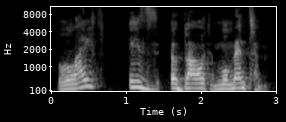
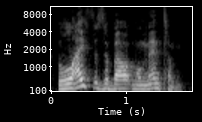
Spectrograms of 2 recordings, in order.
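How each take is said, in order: First: Each word slow and weighted; slow emphasis. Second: Said in the usual way. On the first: Shown as a demonstration. Telling viewers the key point, slow weighty emphasis. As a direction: drag it out so it sinks in. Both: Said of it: "repeated slower".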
